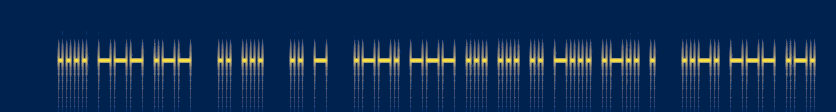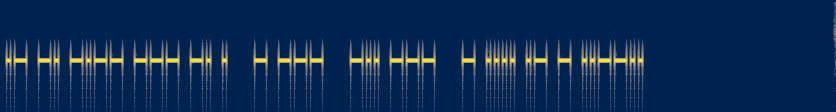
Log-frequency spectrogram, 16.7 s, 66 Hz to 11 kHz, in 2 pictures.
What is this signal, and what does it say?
Morse code, heard as a keyed tone, about 30 wpm, 700 Hz. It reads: HOW IS IT POSSIBLE FOR ANYONE TO DO THAT?
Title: Sentences from Top 900 Words 30wpm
